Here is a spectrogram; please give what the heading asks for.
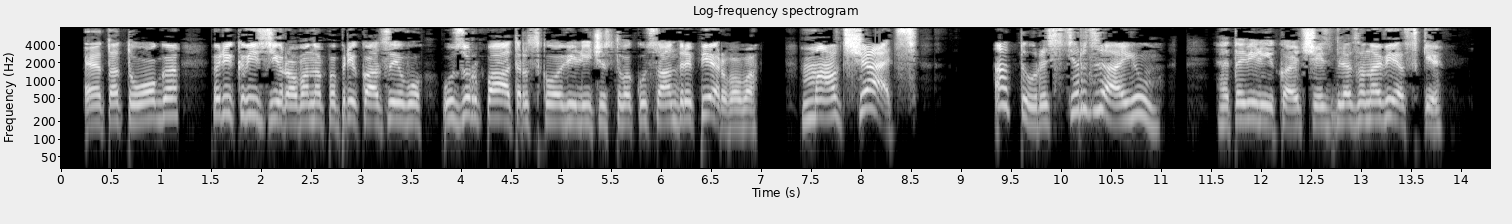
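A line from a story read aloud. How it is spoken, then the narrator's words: Growling wolf. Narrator (Russian): Волк зарычал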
